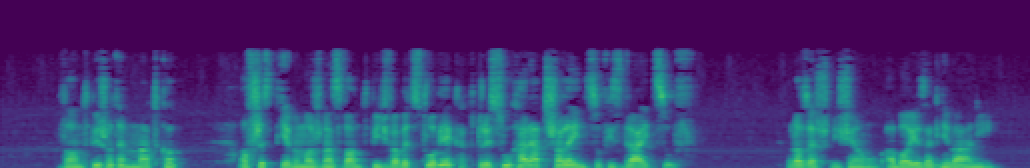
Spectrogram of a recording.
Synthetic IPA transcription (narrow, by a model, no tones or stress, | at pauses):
vɔnt̪pʲiʂɔt̪ɛmːat̪kɔ | ɔfʂɘst̪̚kʲɛmːɔʐnazvɔnt̪pʲid͡ʑvɔbɛt̪st͡ʂwɔvʲjɛkakt̪uɾɘswuxaɾat̪ʂalɛɲt̪sufizd̪ɾajt̪sṵf | ɾʔɔzɛʂlʲḭɕɛ̰wɔ̰bɔjɛzaɡɲɛvaɲi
